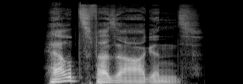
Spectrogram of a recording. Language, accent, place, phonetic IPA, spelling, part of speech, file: German, Germany, Berlin, [ˈhɛʁt͡sfɛɐ̯ˌzaːɡn̩s], Herzversagens, noun, De-Herzversagens.ogg
- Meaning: genitive singular of Herzversagen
